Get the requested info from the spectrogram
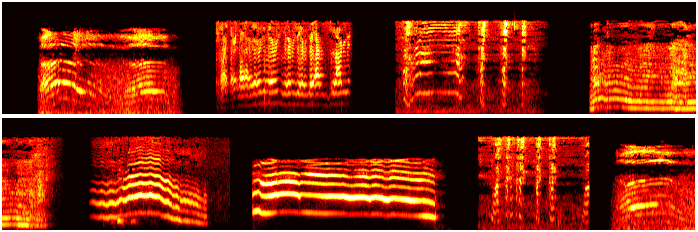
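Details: Domestic cats, pet compilation, meowing for attention: about eight separate bursts of harmonic, arching meows, some short and rising-falling, one long drawn-out wail, divided by abrupt cuts and brief silences.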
